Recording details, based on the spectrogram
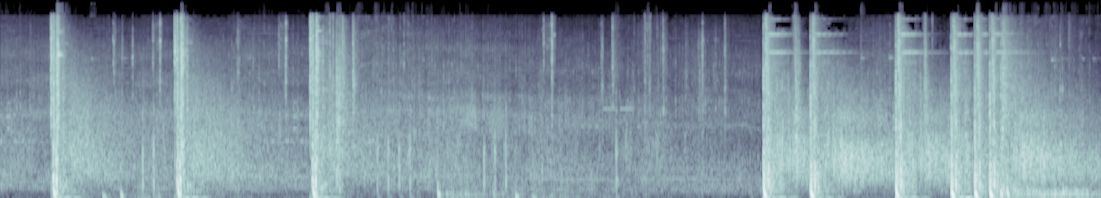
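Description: Gunfire in the video game Arc Raiders: sharp, loud shots crack out singly and in quick clusters, with metallic clangs and ringing hits between them and a rapid volley near the end.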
